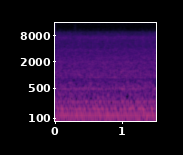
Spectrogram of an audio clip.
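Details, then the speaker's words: 4th-gen Camaro after poly mounts and a short-throw shifter, not fully warm, cruising at 55 in 5th at about 1700–1750 rpm: steady low drone with slight drivetrain noise, audible because the carpet is removed; no knocks or whine. Normal cruise. "1750 rpms maybe 1700 everything's smooth you can hear a little bit of like drivetrain noise back there"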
